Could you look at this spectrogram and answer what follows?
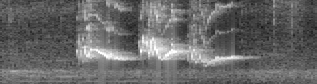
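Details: A brief pair of loud, high, slurred warbled notes from a yellow-fronted canary, the second dropping in pitch, lasting about one second in a quiet setting.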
